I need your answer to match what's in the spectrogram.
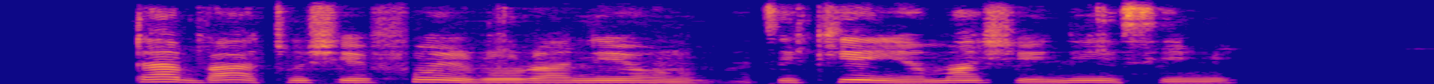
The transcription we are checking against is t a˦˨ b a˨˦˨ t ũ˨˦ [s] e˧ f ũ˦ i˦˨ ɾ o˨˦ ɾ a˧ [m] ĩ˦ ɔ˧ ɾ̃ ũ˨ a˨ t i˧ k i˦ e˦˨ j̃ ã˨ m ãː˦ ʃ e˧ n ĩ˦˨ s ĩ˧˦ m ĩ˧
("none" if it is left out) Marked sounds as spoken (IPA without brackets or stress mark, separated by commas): ʃ, n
